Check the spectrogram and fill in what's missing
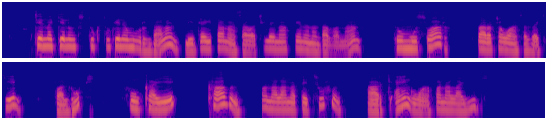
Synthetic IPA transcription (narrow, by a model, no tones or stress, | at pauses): ʈ͡ʂenəkelunt͡si̥t̪uku̥t̪ukʲenəmuɾund̪alanəmet̪iaɦit̪ananz̥avaʈ͡ʂilajnanfenanand̪avananu̥ | t̪umuswaɾu | fi̥t̪aɾaʈ͡ʂawansazakʰeli̥ | v̥alupi̥ | fuŋukae | kʰavinə̥ | fanalanət̪ajt͡sufunə̥ | aɾikaŋɡuanfanalaid̪i̥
